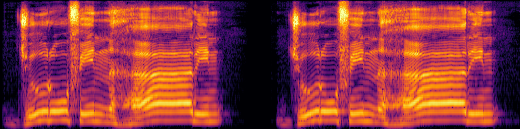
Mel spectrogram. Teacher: تنوین کے بعد ہا ہے اور ہا حروف حلقی میں سے ہے، اس لیے یہ جو تنوین ہے اس کے نون ساکن کو ظاہر کر کے پڑھیں گے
